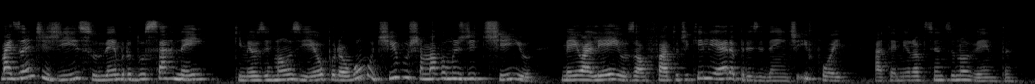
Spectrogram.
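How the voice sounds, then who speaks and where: Fairly high in pitch, a woman speaks with a Brazilian accent and lively intonation. Noticeable background noise and audible room echo fill the recording. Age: 40s. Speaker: writer. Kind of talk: reading aloud.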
